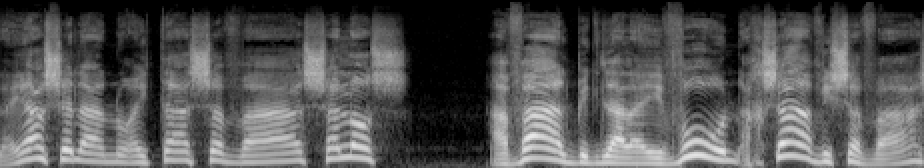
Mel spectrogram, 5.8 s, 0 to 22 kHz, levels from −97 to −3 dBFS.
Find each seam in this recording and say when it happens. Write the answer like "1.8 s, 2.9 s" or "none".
none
